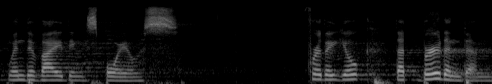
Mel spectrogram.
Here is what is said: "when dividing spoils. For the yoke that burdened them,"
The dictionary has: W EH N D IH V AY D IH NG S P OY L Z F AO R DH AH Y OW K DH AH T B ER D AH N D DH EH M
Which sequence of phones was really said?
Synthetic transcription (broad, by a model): W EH N D IH V AY D IH NG S P OY L S F AO R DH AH Y OW K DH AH T B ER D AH N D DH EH M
